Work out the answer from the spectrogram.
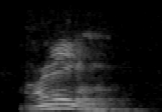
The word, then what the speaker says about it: room: Room. Đừng có đọc là zoom nhá, bedroom là không phải nhá, bedroom.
